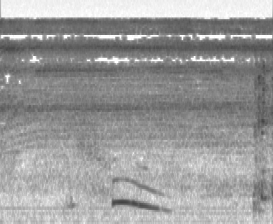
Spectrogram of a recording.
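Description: A young boy blows into a balloon.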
